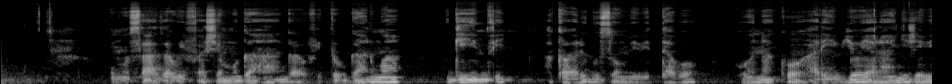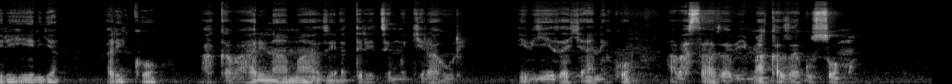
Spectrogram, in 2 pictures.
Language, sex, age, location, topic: Kinyarwanda, male, 25-35, Huye, health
